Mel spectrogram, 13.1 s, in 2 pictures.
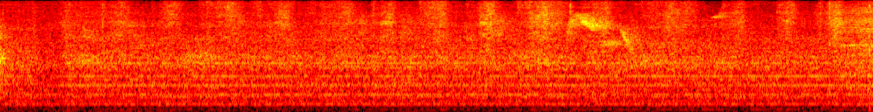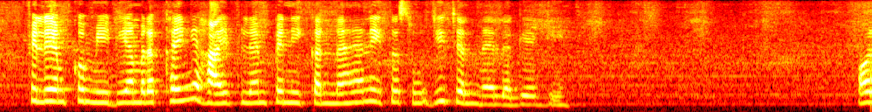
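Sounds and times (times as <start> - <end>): semolina sizzling in oil: 0.0 - 13.0
steady hum: 0.0 - 13.0
spatula stirring: 0.2 - 13.0.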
